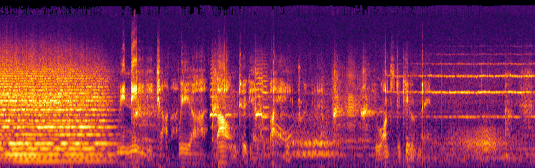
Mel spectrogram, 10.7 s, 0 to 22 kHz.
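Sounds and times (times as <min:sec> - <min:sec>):
speech: 0:00.2 - 0:00.4, 0:03.6 - 0:08.7
faint constant hum: 0:00.6 - 0:10.7
cat purring: 0:02.4 - 0:10.7.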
